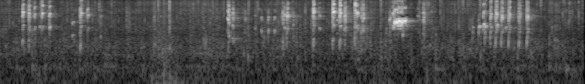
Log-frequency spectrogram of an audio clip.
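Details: Lovebirds at their green food utter clean, high chirps and clicks in short clusters, with one louder, sharper squeak near the middle and little background noise.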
